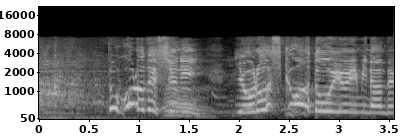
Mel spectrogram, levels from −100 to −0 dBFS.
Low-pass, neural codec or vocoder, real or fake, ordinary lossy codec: 7.2 kHz; none; real; none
